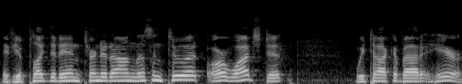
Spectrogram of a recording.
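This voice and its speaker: Fairly quick delivery from a man, a normal speaking voice pitched fairly high, its pitch varying in an ordinary way. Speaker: co-host. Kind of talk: casual chat. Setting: studio.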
